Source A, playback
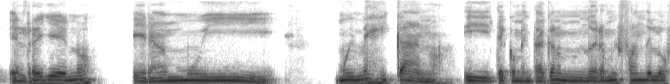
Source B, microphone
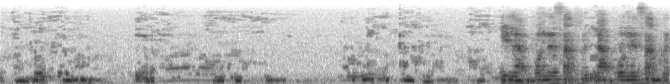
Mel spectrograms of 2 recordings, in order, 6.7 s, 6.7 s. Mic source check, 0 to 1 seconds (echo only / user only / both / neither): echo only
